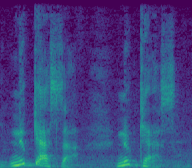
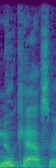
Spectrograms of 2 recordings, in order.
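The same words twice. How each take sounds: First: Put-on Newcastle in a playful Geordie accent, pitched higher; mock Geordie pronunciation of Newcastle. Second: Said in the usual way. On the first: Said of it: "one of the funniest ones". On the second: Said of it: "It's like Newcastle".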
